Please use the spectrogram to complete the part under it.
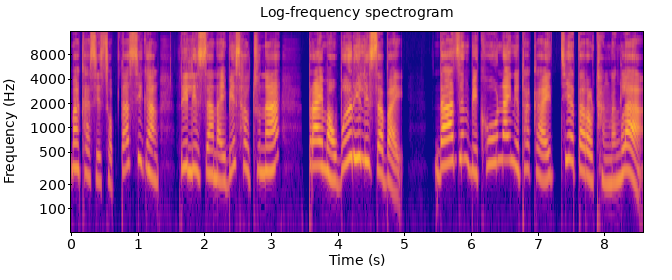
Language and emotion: Bodo, surprised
